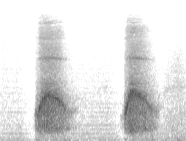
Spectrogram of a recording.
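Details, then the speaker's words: A vocally imitated crescendo-decrescendo (diamond-shaped) systolic murmur: two breathy whooshes, each swelling then fading. "crescendo decrescendo murmur has shape to it so it it kind of goes it crescendos and then it decrescendos exactly as the name implies uh it's also known as a diamond shaped murmur"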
